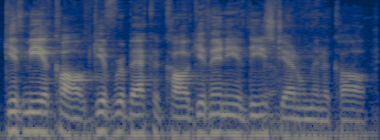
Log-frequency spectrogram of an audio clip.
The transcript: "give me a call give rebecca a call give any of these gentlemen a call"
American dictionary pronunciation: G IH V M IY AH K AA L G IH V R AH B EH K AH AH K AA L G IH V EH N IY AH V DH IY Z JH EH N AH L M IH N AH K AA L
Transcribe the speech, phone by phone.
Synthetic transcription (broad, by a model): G IH V M IY AH K AA L G IH V R AH B EH K AH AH K AA L G IH V EH N IY AH V DH IY Z JH EH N L M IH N AH K AA L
